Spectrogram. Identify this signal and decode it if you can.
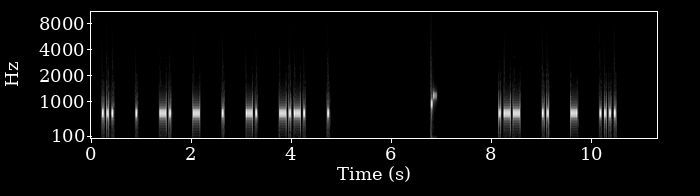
Morse code, heard as a keyed tone, about 25 wpm, spaced as for 14 wpm, 700 Hz. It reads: SENTENCE WITH
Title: 3x Character Spacing - Top 500 Words - 25wpm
